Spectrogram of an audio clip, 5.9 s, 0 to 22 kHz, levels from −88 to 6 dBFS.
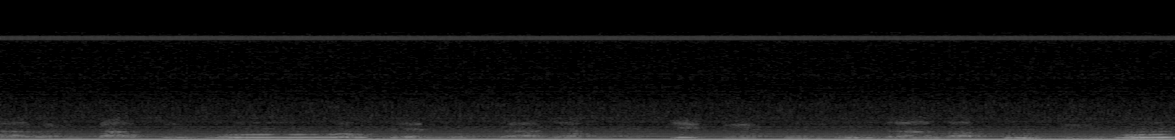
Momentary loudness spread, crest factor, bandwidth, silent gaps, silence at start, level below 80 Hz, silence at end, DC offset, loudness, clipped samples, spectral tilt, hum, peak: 1 LU; 10 dB; 17 kHz; none; 0 s; -38 dBFS; 0 s; under 0.1%; -41 LUFS; under 0.1%; -8 dB/octave; none; -28 dBFS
